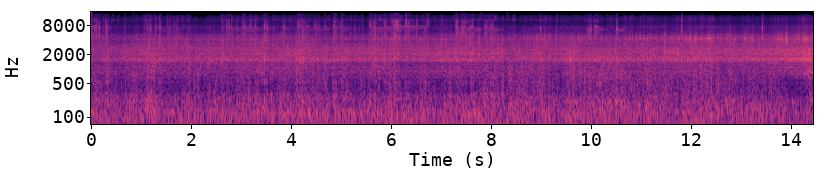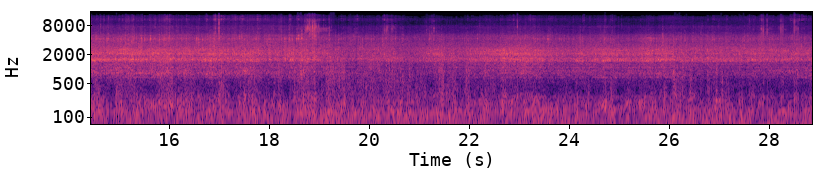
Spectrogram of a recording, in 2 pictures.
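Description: Wind roars steadily across a close microphone outdoors.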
